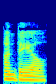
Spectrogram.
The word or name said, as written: unveil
